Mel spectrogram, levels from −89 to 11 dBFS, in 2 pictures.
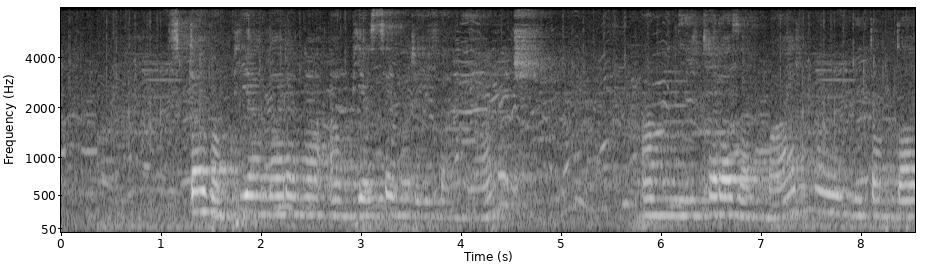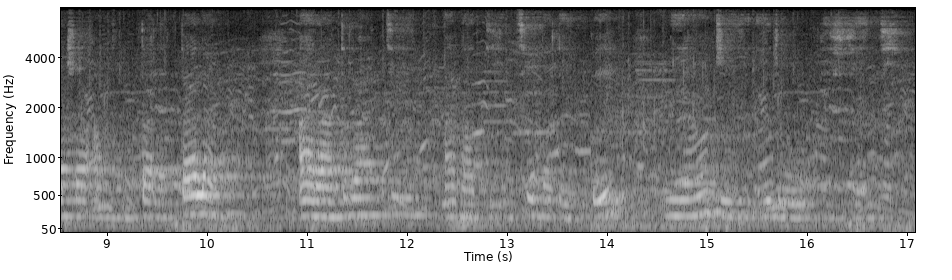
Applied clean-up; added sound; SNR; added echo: none; Crowd; 9 dB; reverberation time 1.6 s.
